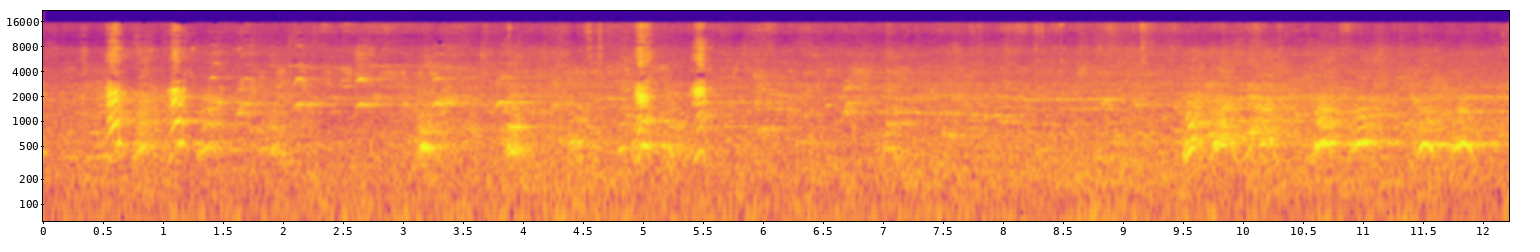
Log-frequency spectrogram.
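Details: Adult male Pharaoh Hound in the champion class at the 2022 European Dog Show; short, sharp barks and yips in irregular bursts, a cluster near the start, another mid-clip and a run of higher yelps at the end, over crowd murmur and voices.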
